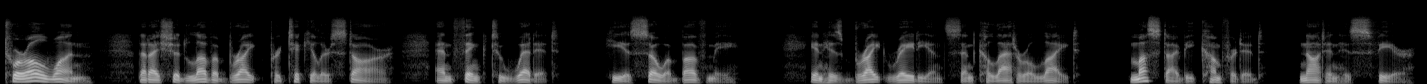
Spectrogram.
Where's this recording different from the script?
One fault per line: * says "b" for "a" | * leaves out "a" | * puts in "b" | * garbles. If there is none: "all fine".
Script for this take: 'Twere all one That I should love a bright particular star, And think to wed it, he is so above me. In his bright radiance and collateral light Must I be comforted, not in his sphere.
all fine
